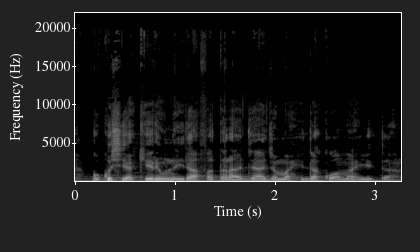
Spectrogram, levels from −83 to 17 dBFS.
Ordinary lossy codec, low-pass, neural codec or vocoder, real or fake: MP3, 96 kbps; 19.8 kHz; none; real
